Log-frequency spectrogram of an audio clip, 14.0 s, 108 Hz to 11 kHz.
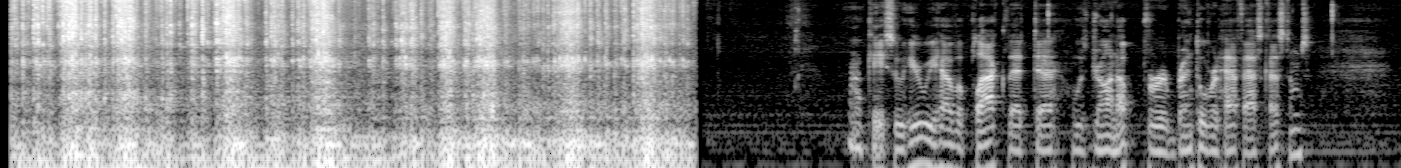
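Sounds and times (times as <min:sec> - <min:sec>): engine revving loudly: 0:00.1 - 0:07.0.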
